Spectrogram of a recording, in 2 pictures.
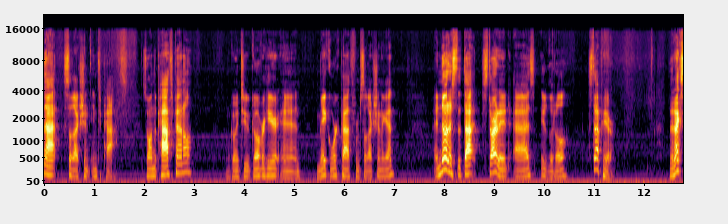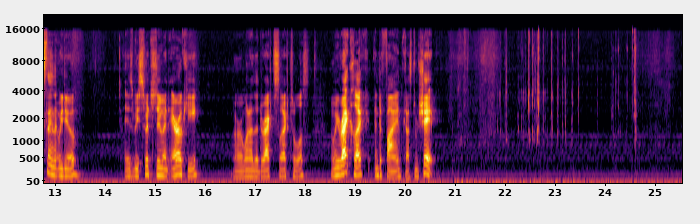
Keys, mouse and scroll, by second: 1.0-4.0 drag, 6.2 click, 18.2 right click, 20.2 click, 22.0-23.7 typing, 24.4 Return.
